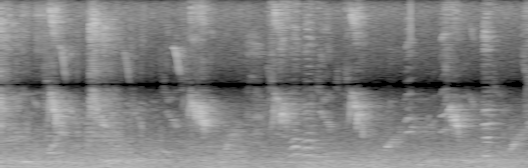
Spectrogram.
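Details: Morning bird song: short, high chirps and sharp downward tweets come in bursts over a steady background hiss.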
